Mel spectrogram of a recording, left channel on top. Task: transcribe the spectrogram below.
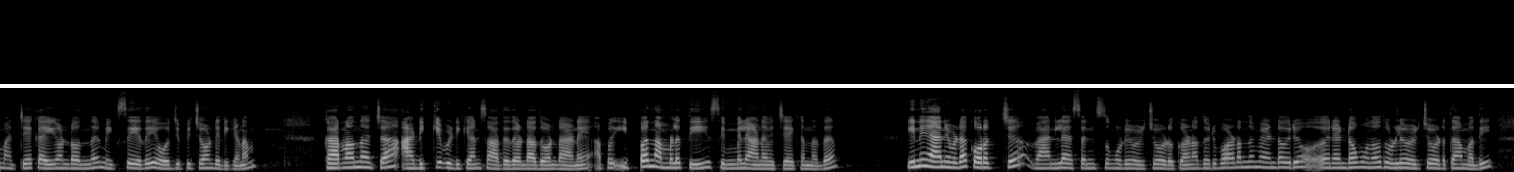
മറ്റേ കൈ കൊണ്ടൊന്ന് മിക്സ് ചെയ്ത് യോജിപ്പിച്ചുകൊണ്ടിരിക്കണം. കാരണം എന്ന് വെച്ചാൽ അടിക്ക് പിടിക്കാൻ സാധ്യതയുണ്ട്, അതുകൊണ്ടാണ്. അപ്പോൾ ഇപ്പം നമ്മൾ തീ സിമ്മിലാണ് വെച്ചേക്കുന്നത്. ഇനി ഞാനിവിടെ കുറച്ച് വാനില എസൻസും കൂടി ഒഴിച്ചു കൊടുക്കുകയാണ്. അത് ഒരുപാടൊന്നും വേണ്ട, ഒരു 2-3 തുള്ളി ഒഴിച്ചു കൊടുത്താൽ മതി.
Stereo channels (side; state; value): left; silent; digital silence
